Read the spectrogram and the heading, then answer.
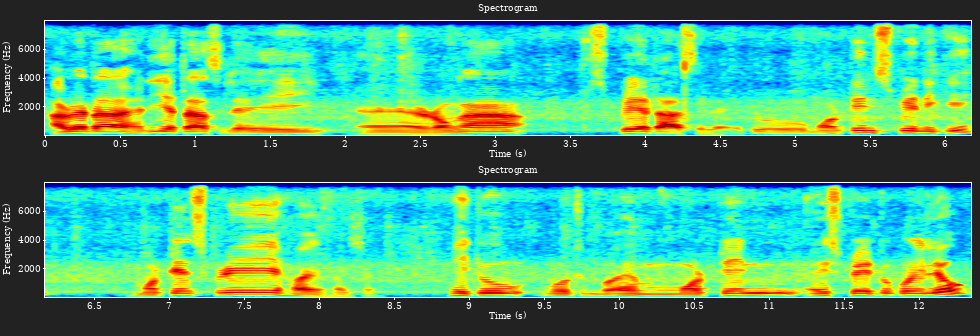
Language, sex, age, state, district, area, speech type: Assamese, male, 45-60, Assam, Sonitpur, rural, spontaneous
